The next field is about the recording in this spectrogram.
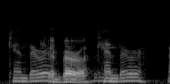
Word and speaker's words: Canberra: We have a great story that comes out of Australia from the Canberra Times. Am I pronouncing that right? – Canberra.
